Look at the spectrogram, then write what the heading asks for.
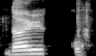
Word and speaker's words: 넓고: 너 보입니까 넓고 입니까 자 어떻게 발음 했었죠 네 맞습니다 넓고 라고 발음 했어요 널 꿀 자 여러분 우리 요거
